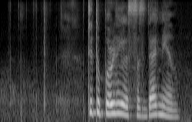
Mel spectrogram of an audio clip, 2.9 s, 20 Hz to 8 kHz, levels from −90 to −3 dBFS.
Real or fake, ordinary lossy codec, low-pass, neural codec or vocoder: fake; none; none; codec, 16 kHz, 1 kbps, FunCodec, trained on LibriTTS, 50 frames a second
